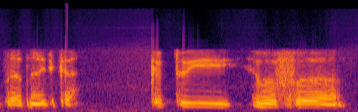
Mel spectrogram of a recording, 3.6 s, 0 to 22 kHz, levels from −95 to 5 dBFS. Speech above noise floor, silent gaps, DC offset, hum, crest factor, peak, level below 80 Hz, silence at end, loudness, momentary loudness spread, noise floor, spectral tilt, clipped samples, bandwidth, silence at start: 31 dB; none; under 0.1%; none; 16 dB; -2 dBFS; -60 dBFS; 0.1 s; -17 LUFS; 5 LU; -47 dBFS; -5.5 dB/octave; under 0.1%; 5.8 kHz; 0.05 s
